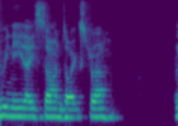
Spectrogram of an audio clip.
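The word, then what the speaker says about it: Dijkstra: Well, I mean, Dystra does have the cooler name, and you get extra nerd points if you pronounce Dystra right because it's totally not spelled like that.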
